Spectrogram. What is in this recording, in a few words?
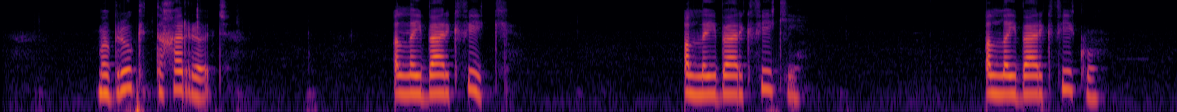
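greet graduation, Jordanian arabic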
